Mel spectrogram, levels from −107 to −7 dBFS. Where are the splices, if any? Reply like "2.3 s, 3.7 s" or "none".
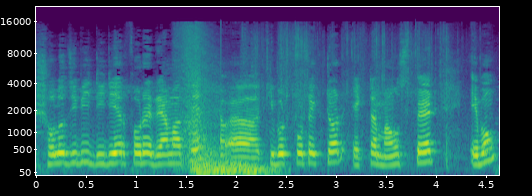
1.8 s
